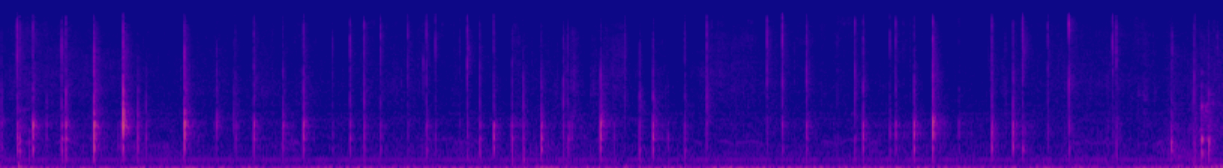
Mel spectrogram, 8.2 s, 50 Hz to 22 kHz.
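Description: Long nails tap and scratch a pink, hand-sized soft plastic squeeze tube of facial scrub filled with product. Dozens of quick, dry clicking taps with a tonal ring near 1 kHz are heard over a soft scratchy rustle. A steady low hum runs underneath the quiet clip.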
